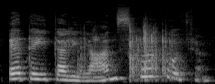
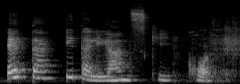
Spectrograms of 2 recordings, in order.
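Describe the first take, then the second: First: It has the intonation of a question. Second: It has the intonation of a statement. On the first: It asks whether this is Italian coffee. "Use your intonation" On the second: It states that this is Italian coffee. "This is an Italian coffee statement"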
